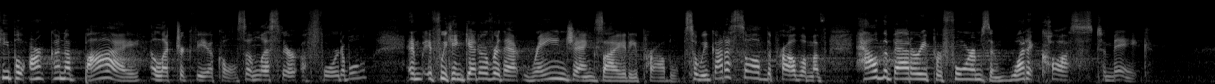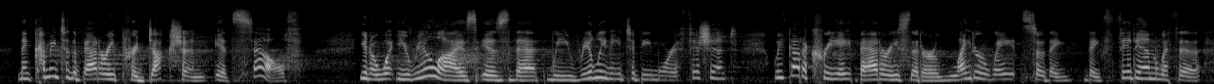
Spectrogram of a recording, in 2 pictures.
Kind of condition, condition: setting, live audience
